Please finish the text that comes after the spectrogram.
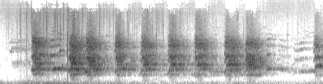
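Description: Dogs bark in a steady run of about eight sharp, fairly loud outbursts, with a low rumbling hum underneath and no talking.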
